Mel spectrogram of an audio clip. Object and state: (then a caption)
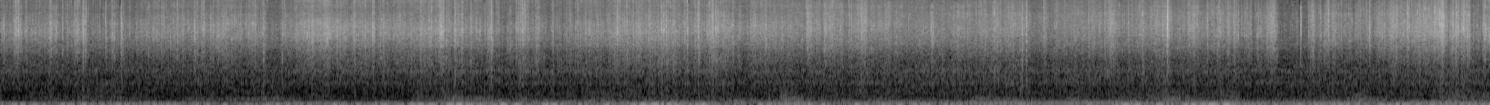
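Bundle of wood wool shreds. A pale bundle of wood wool shreds is rubbed and crushed between the hands, giving a soft, continuous dry crackling and rustling with a bright, hissy texture. The sound stays quiet and steady throughout, over a constant low hum.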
